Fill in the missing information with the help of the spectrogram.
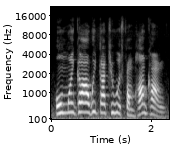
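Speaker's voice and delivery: high, loud mock astonishment; amazed fans. Fans learn Ping Ting is American, high astonished imitation. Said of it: "And they're like".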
